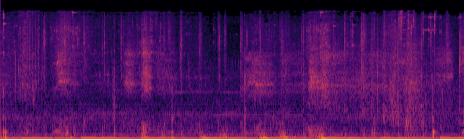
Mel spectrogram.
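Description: Horse hooves clip-clop in The Last of Us Remastered, a steady run of close hoofbeats over a low rumbling game soundscape, with some talk mixed in.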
